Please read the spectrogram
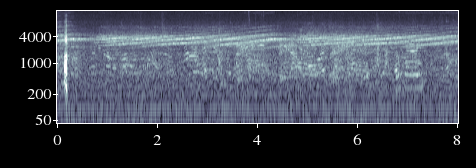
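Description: Building fire alarm siren sounding faintly: a high wailing tone that slowly rises in pitch and starts over about every four seconds, like an air-raid siren.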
